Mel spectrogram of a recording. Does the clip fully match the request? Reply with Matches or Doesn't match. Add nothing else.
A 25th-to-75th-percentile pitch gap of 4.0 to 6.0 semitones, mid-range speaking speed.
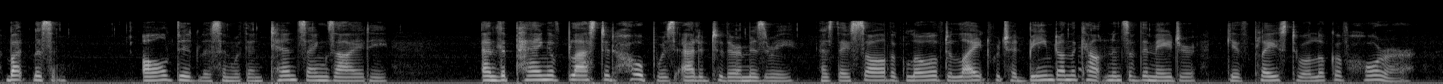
Doesn't match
